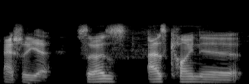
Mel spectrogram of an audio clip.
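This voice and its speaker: A man's voice: mid-range voice, steady tone, a little slow, sharp tone, dry recording, dull audio. A man narrating a tabletop game as game master, hesitant and full of filler sounds.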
